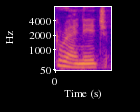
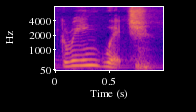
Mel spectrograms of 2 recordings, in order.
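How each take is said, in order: First: The word is not pronounced the way it's spelled. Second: The word is pronounced just as it's spelled. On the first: The speaker calls it right. "instead of saying Greenwich" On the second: The speaker calls it wrong. "I connected the rules to spelling"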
